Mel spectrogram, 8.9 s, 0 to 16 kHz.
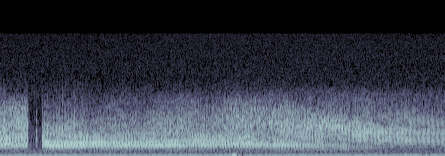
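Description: A small red airplane's engine drones loudly and steadily, briefly cutting out near the start, then its pitch climbs gradually as it revs up for takeoff, climbing to 1,000 feet over Southern California.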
